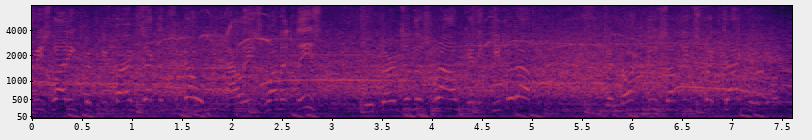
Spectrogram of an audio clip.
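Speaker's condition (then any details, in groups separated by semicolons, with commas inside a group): No condition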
